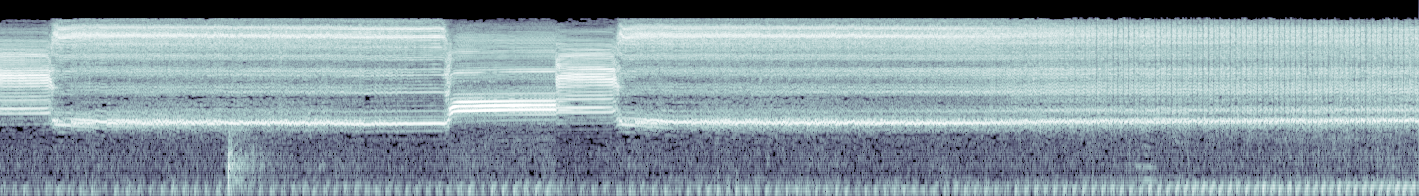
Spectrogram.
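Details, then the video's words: Shrill wild cicadas in the wilderness sustain a loud, dense buzzing drone; a second, differently pitched buzzer briefly takes over midway before the steady chorus resumes. "cicadas sound"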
